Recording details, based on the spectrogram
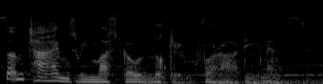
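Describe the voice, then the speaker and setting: An actor playing a mysterious, calm old temple spirit guide who speaks cryptically in a fantasy game cinematic. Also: male voice, fairly low pitch. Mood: serene, inviting. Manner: slow, cryptic, deliberate. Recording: music behind the voice.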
